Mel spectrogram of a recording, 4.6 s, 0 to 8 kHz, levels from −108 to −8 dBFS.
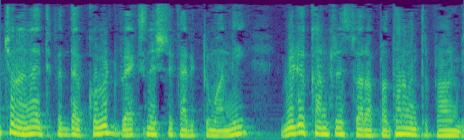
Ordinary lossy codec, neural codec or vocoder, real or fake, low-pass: MP3, 48 kbps; none; real; 7.2 kHz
